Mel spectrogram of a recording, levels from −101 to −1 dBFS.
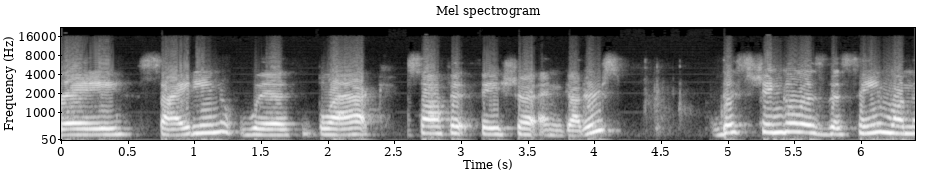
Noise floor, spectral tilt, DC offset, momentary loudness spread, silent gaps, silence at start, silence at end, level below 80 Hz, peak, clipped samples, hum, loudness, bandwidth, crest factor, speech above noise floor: -40 dBFS; -4.5 dB/octave; under 0.1%; 6 LU; none; 0 s; 0 s; -42 dBFS; 0 dBFS; under 0.1%; none; -9 LUFS; 11.5 kHz; 8 dB; 32 dB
